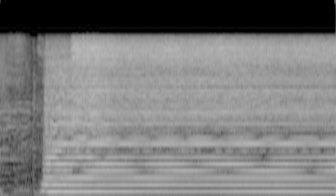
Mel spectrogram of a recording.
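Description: hockey goal horn

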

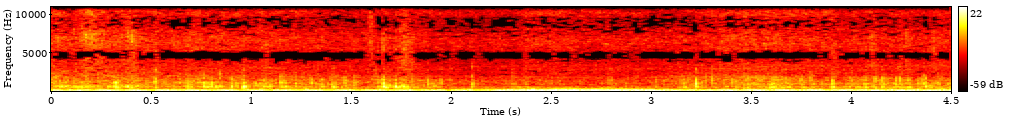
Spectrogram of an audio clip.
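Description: pickup truck engine idling

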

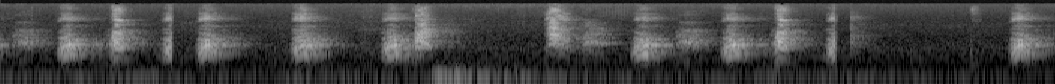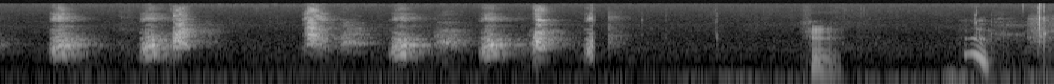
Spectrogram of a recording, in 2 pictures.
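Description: dogs barking

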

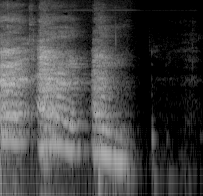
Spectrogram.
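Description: coughing and throat clearing

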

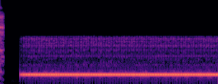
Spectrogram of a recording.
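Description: telephone dial tone

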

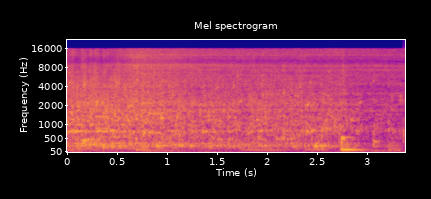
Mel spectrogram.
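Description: toilet flushing sound effect

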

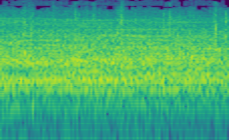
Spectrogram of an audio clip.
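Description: audience applause and cheering

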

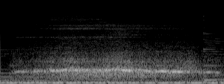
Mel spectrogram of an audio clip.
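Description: yawn

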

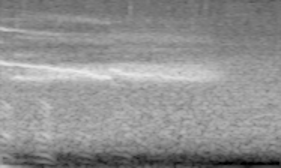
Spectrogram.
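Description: red-tailed hawk call

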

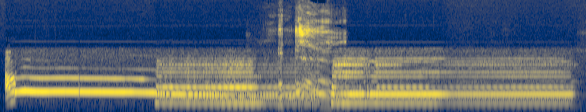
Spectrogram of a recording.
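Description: howling sound effect

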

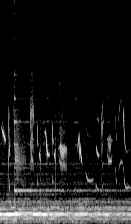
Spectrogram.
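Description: birds singing

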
